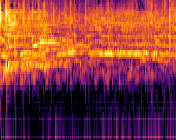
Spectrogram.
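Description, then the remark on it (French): A lively crowd of jungle animals cheers and applauds their new king, an elephant. A dense, continuous burst of excited calls stays loud for the whole moment without dying down. “Tous les animaux, heureux, applaudirent le nouveau roi.”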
